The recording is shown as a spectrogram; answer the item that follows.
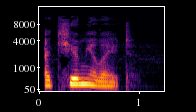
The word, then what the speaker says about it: accumulate: The mu syllable of the word accumulate sounds like mya, accumulate.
